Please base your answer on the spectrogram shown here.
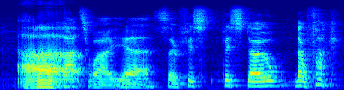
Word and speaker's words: Fisto: I In a just always love when you pronounce Kid's name Kid Fistu. It's Fisto, isn't it? Yeah. yeah. I believe it's Fisto, but No, you know why I say you always say Fisto?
